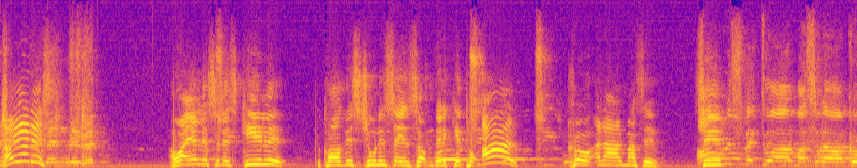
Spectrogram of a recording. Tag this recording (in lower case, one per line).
speech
